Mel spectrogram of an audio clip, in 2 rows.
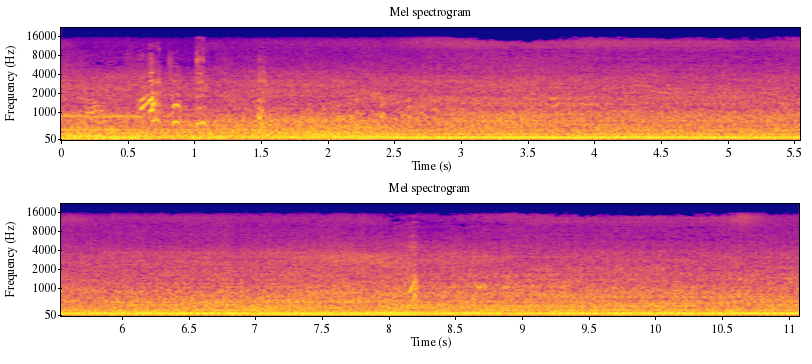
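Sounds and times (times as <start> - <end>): light airplane engine droning: 0.0 - 11.0.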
